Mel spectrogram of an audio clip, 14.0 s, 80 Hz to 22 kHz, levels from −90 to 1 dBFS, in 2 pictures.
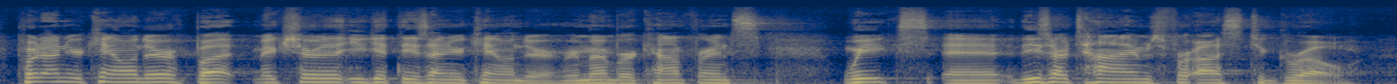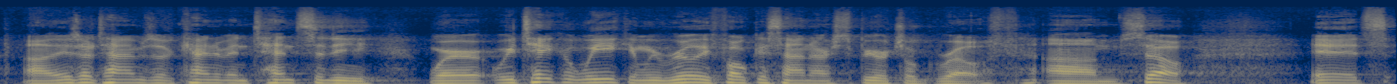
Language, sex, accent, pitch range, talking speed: English, male, American, 130-160 Hz, 210 wpm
